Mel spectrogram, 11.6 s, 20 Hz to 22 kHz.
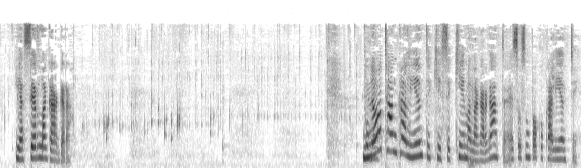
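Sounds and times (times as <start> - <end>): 
hot water poured from a cooking pot into a glass: 0.0 - 8.3
speech: 0.3 - 1.5, 7.3 - 11.6.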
